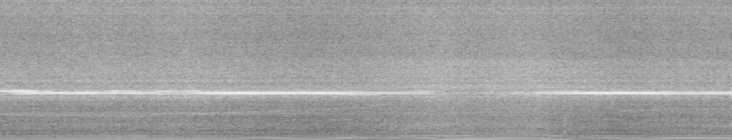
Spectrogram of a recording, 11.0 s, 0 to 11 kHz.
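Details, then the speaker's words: Mk4 VW Jetta after clutch problem fixed: smooth idle rising into clean revs and settling back, no misfire, knock or slipping; sounds much better now. "but um this thing sounds way the hell better now"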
